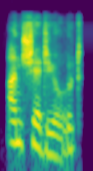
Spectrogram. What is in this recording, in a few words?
"unscheduled", Indian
